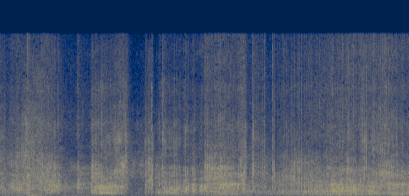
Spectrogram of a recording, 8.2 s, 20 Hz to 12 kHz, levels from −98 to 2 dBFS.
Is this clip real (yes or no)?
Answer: yes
